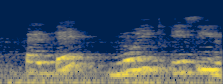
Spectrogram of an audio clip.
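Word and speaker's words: pentanoic acid: तो पेंट, ई को हम लोगों को साइलेंट करना है, ई को साइलेंट करना है, ओइक एसिड लगाना है, पेंटेनोइक एसिड हो जाएगा, पेंटेन ओइक OIC ओइक एसिड हो जाएगा।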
